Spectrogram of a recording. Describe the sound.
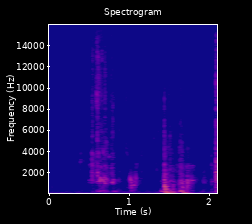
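Quiet mouth sounds of someone drinking water: a few soft, wet gulps and swallows in short bursts, alone and close.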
